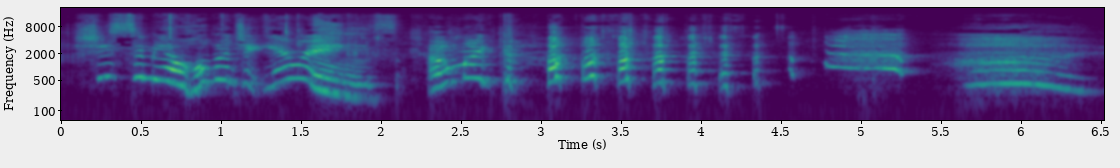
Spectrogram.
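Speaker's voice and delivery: high, loud, breaking into laughter; thrilled, laughing high shriek; overjoyed squeal. Real, not acted. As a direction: squeal with delight at a surprise gift. Overjoyed at bunch of earrings.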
